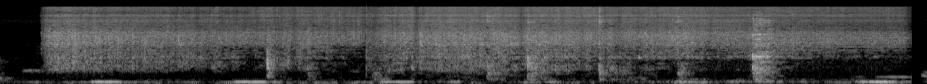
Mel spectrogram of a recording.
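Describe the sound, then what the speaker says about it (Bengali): Chopped onion fries in a pan after garlic, a continuous close sizzle with periodic soft scraping strokes of stirring and a few sharper clinks, no one speaking. "পেঁয়াজটা ভাজা হয়ে গেছে"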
